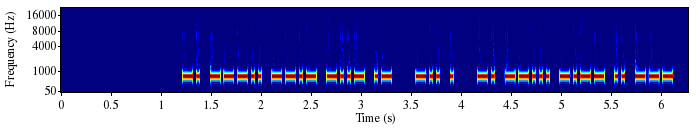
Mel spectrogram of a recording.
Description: Morse code, heard as a keyed tone, about 36 wpm, 700 Hz. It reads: N8QXA DE N7YIO
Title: USA Callsign DE Callsign - 5 Characters - 35wpm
